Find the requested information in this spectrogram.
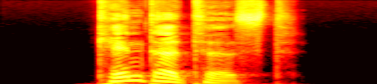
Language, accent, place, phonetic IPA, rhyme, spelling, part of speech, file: German, Germany, Berlin, [ˈkɛntɐtəst], -ɛntɐtəst, kentertest, verb, De-kentertest.ogg
- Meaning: inflection of kentern: 1. second-person singular preterite 2. second-person singular subjunctive II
